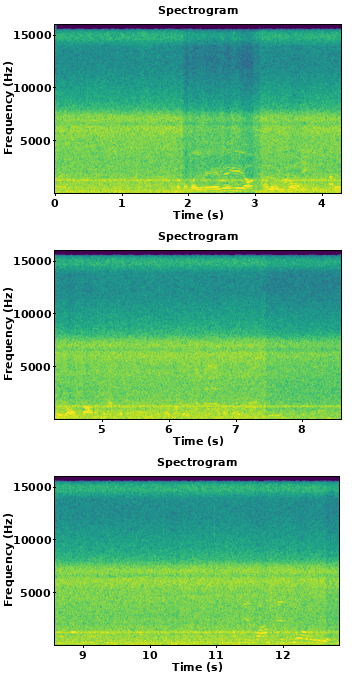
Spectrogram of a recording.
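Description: A fast flooding river roars and rushes loudly nearby.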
